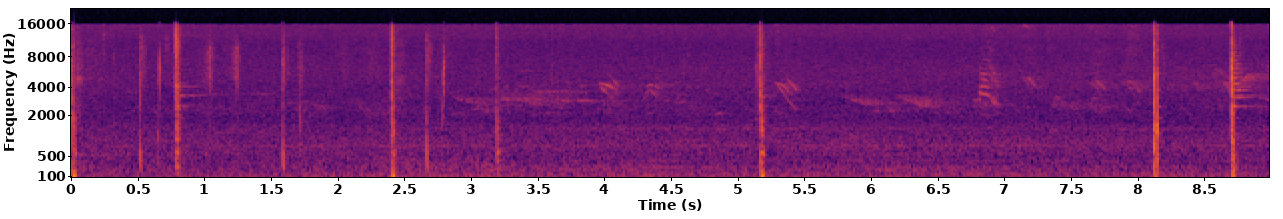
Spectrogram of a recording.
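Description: A football thudding as it is struck, about ten sharp hits at uneven intervals: several close together in the first three seconds, then single hits about five and eight seconds in.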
